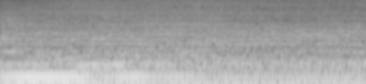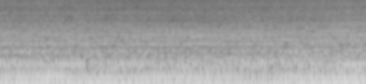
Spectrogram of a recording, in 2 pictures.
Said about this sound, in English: He's taking off the backpack, and now we're starting up the lawnmower. Okay. Oh, God. One noise for another.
